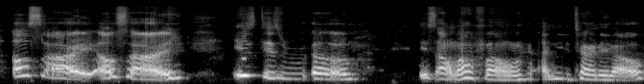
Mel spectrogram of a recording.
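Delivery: slow speech through giggles and laughter. Apologizing after the other speaker asks what's funny, laughing while talking. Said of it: "What are you laughing at?".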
